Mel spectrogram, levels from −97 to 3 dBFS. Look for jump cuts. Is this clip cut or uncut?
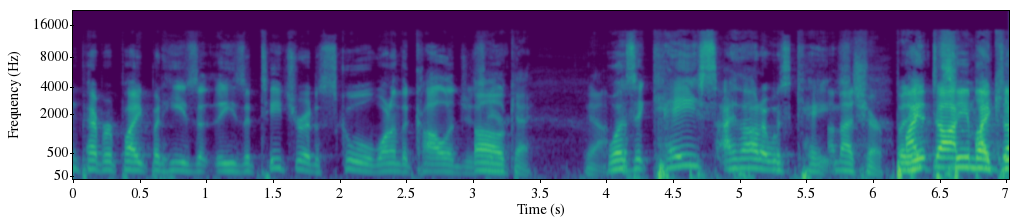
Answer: uncut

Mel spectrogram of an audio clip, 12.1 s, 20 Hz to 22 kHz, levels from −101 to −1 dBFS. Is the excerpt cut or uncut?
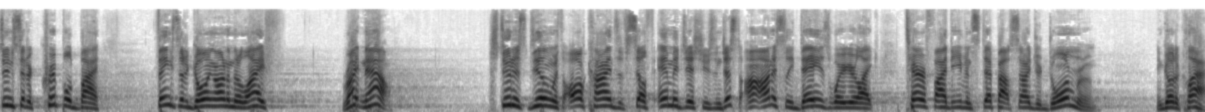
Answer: uncut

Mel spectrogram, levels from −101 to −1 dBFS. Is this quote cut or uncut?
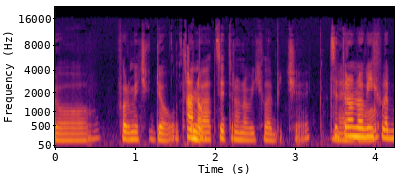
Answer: cut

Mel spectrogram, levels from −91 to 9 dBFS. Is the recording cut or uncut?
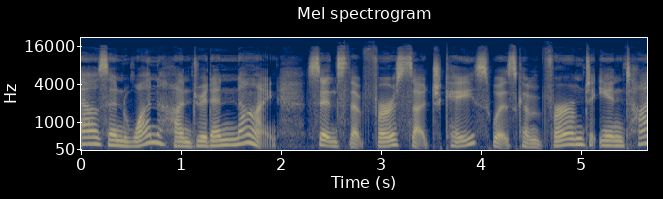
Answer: uncut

